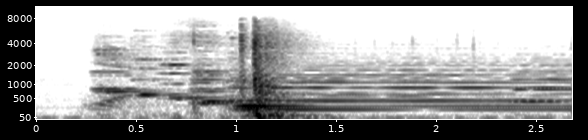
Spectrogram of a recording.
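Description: door being closed

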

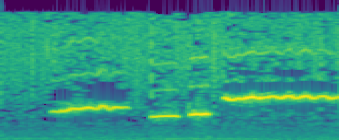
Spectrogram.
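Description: person whistling a tune

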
